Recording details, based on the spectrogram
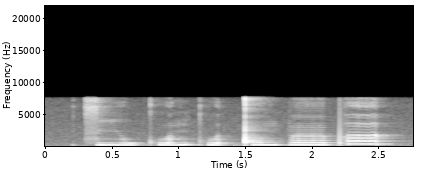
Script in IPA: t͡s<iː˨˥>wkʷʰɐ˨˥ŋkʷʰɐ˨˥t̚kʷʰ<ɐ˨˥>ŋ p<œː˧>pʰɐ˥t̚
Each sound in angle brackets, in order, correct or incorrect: incorrect: iː˨, incorrect: ɐ˧, correct

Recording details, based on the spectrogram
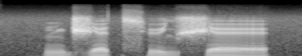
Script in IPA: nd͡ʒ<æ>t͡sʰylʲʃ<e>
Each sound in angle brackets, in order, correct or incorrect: incorrect: ɛ, incorrect: ɛ

